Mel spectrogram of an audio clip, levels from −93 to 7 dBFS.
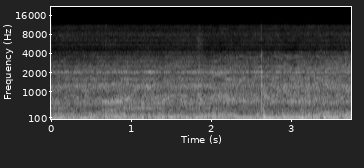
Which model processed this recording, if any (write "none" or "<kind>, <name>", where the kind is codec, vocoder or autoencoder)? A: codec, SNAC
